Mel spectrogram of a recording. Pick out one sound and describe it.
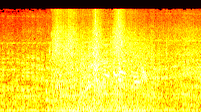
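A loud explosion bursts and rumbles.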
